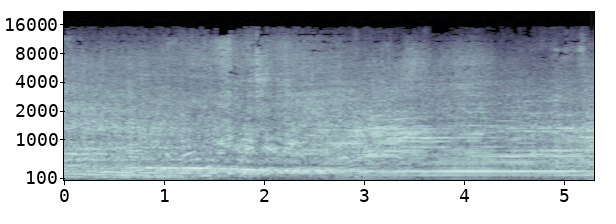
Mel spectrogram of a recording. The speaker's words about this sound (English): Like, that was five cars came in a bunch, and now they make their way up the hill and across that, that top corner where they sometimes overtake each other.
